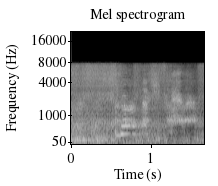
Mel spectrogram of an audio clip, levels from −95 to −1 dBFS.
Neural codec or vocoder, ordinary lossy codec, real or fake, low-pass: codec, 16 kHz, 0.8 kbps, ZipCodec; none; fake; none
